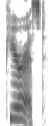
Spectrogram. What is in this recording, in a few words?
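"purest", British English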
